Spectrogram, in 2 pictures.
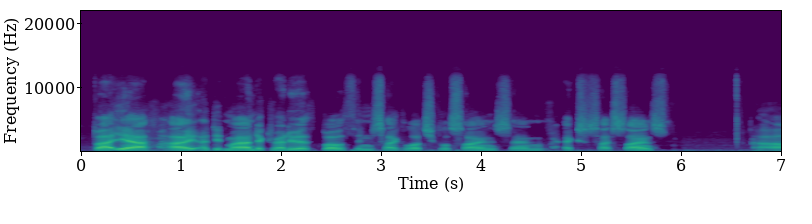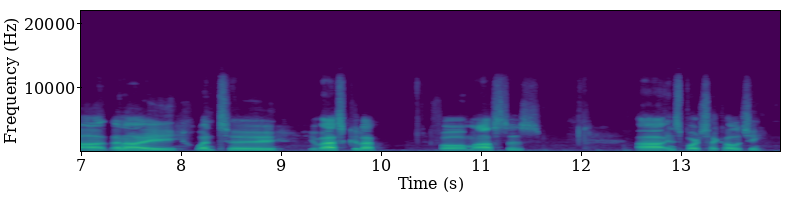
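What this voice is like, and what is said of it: Finnish accent mixed with Australian. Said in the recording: “you sound like you're combining Finnish with Australian ... weird accent combining Aussie slang and Finnish rally English”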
